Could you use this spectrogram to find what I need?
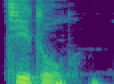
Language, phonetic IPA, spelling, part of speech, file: Russian, [ˈtʲitʊɫ], титул, noun, Ru-титул.ogg
- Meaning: title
